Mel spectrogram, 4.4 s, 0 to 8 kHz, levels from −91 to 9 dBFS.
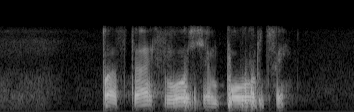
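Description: A speech clip carried over a narrowband mobile link, with sound held between 250 Hz and 3.5 kHz. AMR comfort noise fills 0 to 1.28 s and 3.90 to 4.43 s. No speech frames were sent there. The receiver substituted smooth, steady synthetic hiss for the real background.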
